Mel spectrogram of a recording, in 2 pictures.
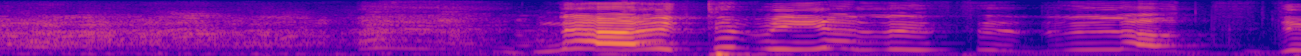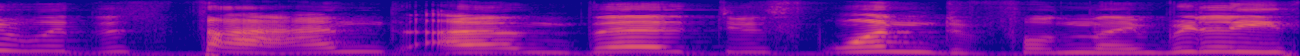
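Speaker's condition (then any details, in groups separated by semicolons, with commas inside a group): Cerebral palsy; able to speak and move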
